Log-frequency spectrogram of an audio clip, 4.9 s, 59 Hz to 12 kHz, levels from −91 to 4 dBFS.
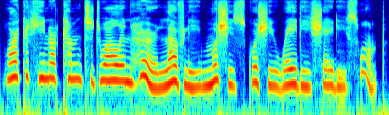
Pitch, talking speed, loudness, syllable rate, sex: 265 Hz, 185 wpm, -15 LUFS, 4.4 syllables/s, female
